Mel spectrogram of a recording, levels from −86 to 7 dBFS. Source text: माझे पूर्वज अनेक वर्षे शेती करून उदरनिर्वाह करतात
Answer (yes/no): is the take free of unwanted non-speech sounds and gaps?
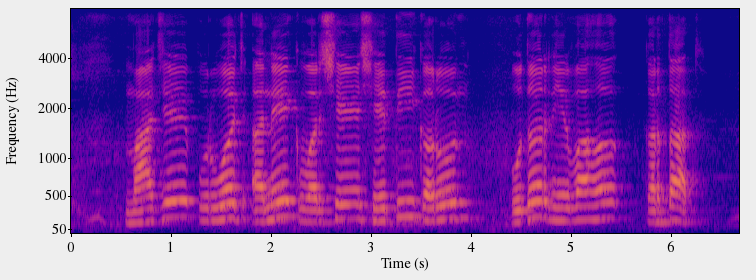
yes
